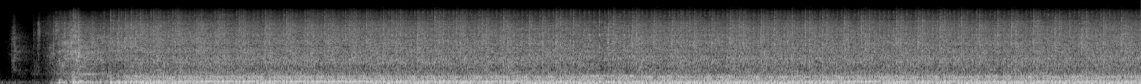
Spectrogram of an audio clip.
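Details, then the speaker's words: Old Briggs & Stratton 5 hp wood splitter engine after carb work, main jet adjusted a lot, run without air cleaner, choke seems to float; starts quickly then runs rough with a wavering rising-falling beat. Owner suspects overly sensitive governor hunting. "Definitely not running good. I'll put you in the danger zone here. It seems like the governor is like overly sensitive or something."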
